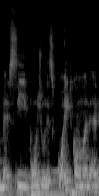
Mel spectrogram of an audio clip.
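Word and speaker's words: merci: thank you is Mercy can you pronounce Mercy the spelling is m e r c i uh it means thank you Mercy it's like saying magic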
